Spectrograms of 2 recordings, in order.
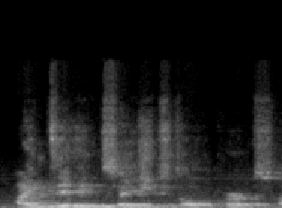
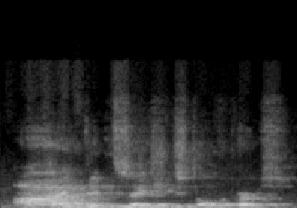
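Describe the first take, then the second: First: "didn't" hit hard, the rest kept level; stress on DIDN'T. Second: I didn't say she stole the purse, with "I" punched and a rise at the end; stress on I. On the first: Seminar speaker showing the audience how stress shifts meaning, stress on "didn't". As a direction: deny it by leaning on "didn't". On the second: Seminar speaker showing how stress shifts meaning, stress on "I". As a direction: lean hard on "I", the rest light. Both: Shown as a demonstration. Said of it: "every single time I say these seven words".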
